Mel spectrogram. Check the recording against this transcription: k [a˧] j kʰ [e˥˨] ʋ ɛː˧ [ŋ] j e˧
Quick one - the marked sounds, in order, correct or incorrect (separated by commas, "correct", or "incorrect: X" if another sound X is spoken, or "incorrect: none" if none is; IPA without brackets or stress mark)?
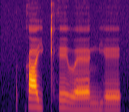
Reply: incorrect: a˥˨, correct, correct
